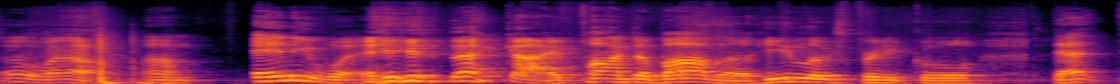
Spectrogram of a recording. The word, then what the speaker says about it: Ponda Baba: I search Pondo Bamba and I'm just getting Mambo number 5. I think these are CPAP machines. Ponda. Sounds like you're just like mispronouncing panda. Ponda Baba.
